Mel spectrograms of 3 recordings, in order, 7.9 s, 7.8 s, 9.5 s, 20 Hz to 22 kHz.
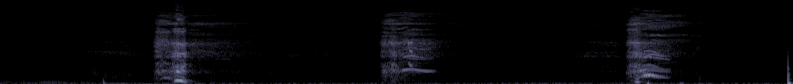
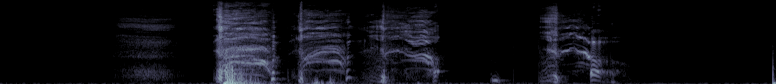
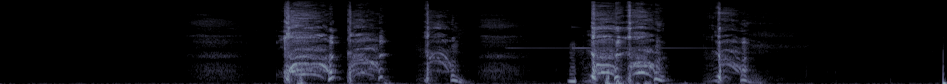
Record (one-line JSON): {"exhalation_length": "7.9 s", "exhalation_amplitude": 1907, "exhalation_signal_mean_std_ratio": 0.38, "cough_length": "7.8 s", "cough_amplitude": 8939, "cough_signal_mean_std_ratio": 0.35, "three_cough_length": "9.5 s", "three_cough_amplitude": 6282, "three_cough_signal_mean_std_ratio": 0.41, "survey_phase": "alpha (2021-03-01 to 2021-08-12)", "age": "45-64", "gender": "Male", "wearing_mask": "No", "symptom_cough_any": true, "symptom_new_continuous_cough": true, "symptom_shortness_of_breath": true, "symptom_fatigue": true, "symptom_fever_high_temperature": true, "symptom_headache": true, "symptom_change_to_sense_of_smell_or_taste": true, "symptom_loss_of_taste": true, "symptom_onset": "5 days", "smoker_status": "Current smoker (e-cigarettes or vapes only)", "respiratory_condition_asthma": false, "respiratory_condition_other": false, "recruitment_source": "Test and Trace", "submission_delay": "1 day", "covid_test_result": "Positive", "covid_test_method": "RT-qPCR", "covid_ct_value": 13.8, "covid_ct_gene": "ORF1ab gene", "covid_ct_mean": 13.9, "covid_viral_load": "27000000 copies/ml", "covid_viral_load_category": "High viral load (>1M copies/ml)"}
